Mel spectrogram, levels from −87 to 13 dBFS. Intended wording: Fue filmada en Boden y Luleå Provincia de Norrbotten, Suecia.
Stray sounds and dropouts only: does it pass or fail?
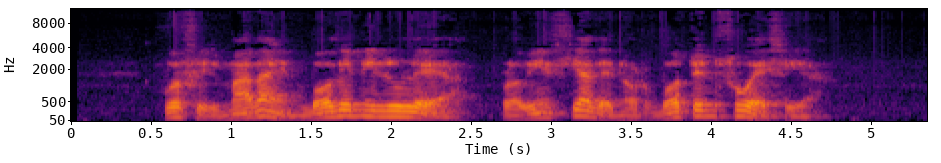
pass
